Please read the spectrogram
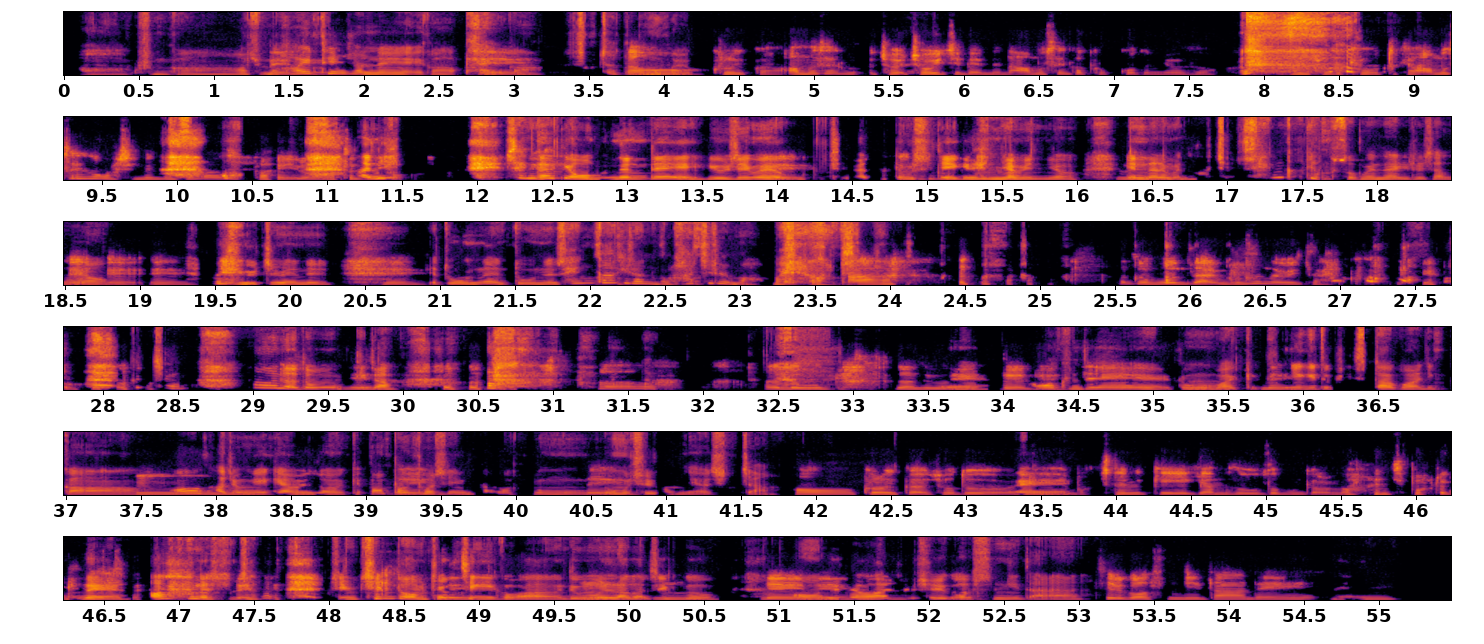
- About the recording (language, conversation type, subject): Korean, unstructured, 가족 모임에서 가장 재미있었던 에피소드는 무엇인가요?
- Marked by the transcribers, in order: distorted speech; other background noise; laugh; laughing while speaking: "어. 아니 생각이 없는데 요즘에 제가 무슨 얘기를 했냐면요"; laughing while speaking: "맑을까.' 이러거든요. 네"; laugh; laughing while speaking: "근데 요즘에는"; laugh; laughing while speaking: "의미인지 알 것 같아요"; laughing while speaking: "막 이러거든요"; laugh; laughing while speaking: "웃겨 가지고는"; sniff; static; unintelligible speech; laughing while speaking: "얼마 만인지 모르겠어요. 네"; laughing while speaking: "아우 나 진짜"; laugh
